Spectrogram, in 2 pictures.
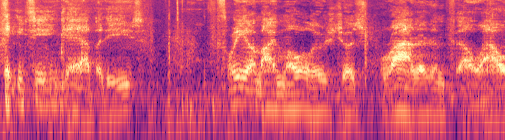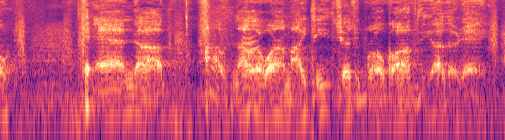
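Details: Adult male laryngeal cancer survivor after chemoradiation then total laryngectomy, breathing through a stoma, speaking with a tracheoesophageal puncture voice prosthesis; tracheoesophageal speech after total laryngectomy.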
